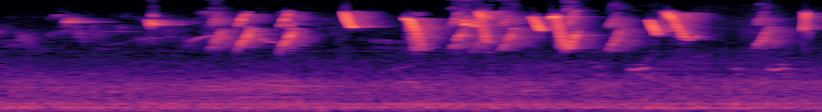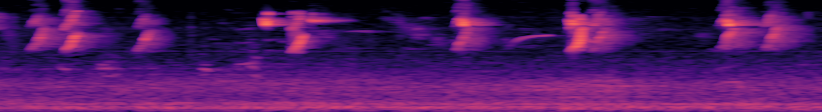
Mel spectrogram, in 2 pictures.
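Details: Saffron finch, female calls and male singing meant to stimulate a kept bird into song; a long lively stream of high, sharp chirps in rapid clusters, some faint sliding whistles, steady throughout.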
